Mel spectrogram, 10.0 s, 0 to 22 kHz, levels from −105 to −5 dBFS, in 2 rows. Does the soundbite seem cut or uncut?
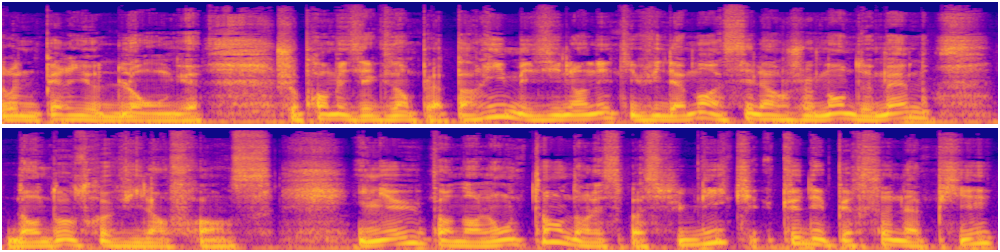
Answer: uncut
